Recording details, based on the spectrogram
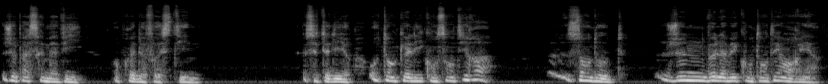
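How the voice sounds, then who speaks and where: A man's voice: fairly high pitch, animated, normal speed, mellow, voice pushed up. A man reading the part of an impassioned young nobleman who pleads vehemently. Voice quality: husky.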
